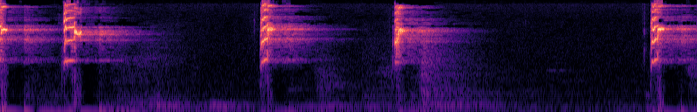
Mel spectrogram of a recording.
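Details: Four piercing, harsh shrieks from a rose-ringed parakeet, spaced irregularly roughly a second apart, with quiet in between.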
